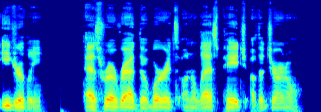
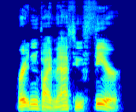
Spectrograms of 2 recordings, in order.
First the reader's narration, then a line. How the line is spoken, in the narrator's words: he cried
